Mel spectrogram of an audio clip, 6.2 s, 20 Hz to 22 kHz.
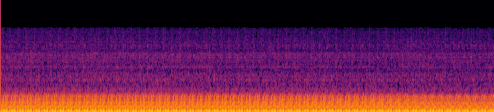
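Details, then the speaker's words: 2003 Ford Escape idling with a lumpy, uneven beat and regular stumble; loud exhaust leak, no flashing check-engine light, slight shake; onboard monitor shows misfire counts on cylinder 4, coil suspected. "So see there how it has a value on cylinder 4. So cylinder 4 is misfire."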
